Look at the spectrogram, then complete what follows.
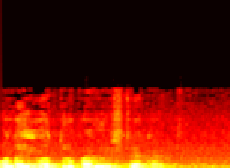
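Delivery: usual speaking voice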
